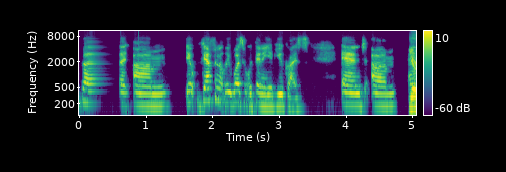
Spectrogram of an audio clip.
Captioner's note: none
